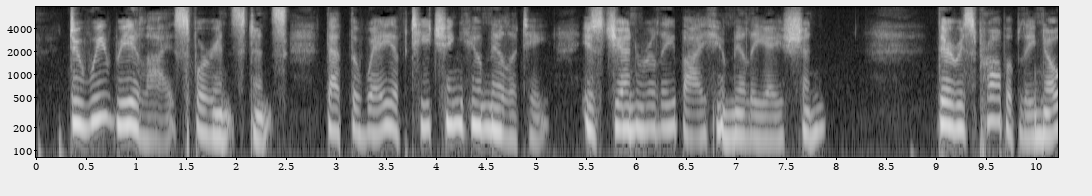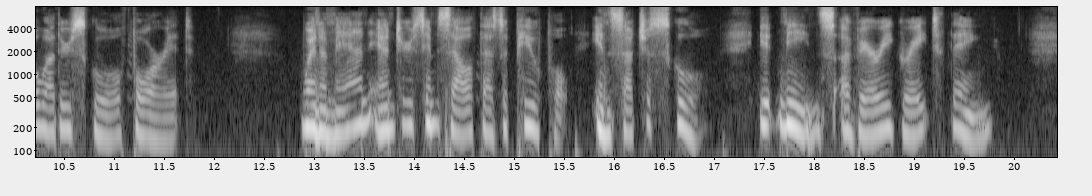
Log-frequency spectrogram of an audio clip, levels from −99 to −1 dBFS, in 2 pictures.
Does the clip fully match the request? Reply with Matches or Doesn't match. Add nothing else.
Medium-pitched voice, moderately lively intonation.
Matches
